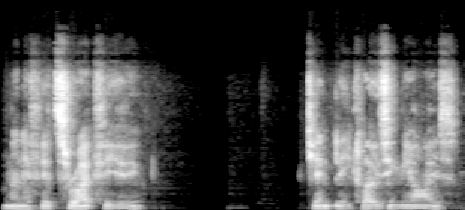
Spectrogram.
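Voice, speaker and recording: A man leading a guided mindfulness meditation as a teacher, speaking gently and unhurriedly in short phrases with long pauses. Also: lowish voice, fairly even intonation, creaky, breathy edge, muffled recording.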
